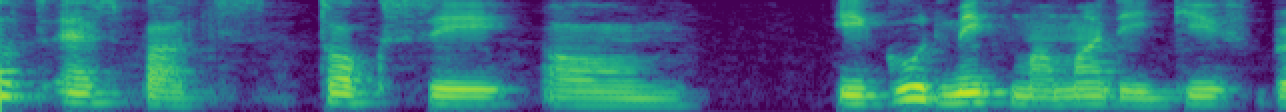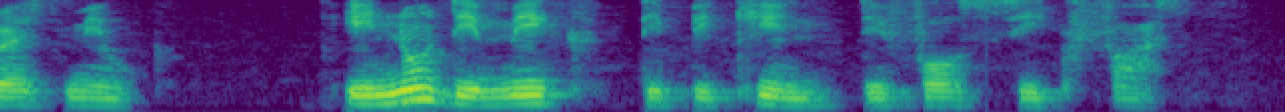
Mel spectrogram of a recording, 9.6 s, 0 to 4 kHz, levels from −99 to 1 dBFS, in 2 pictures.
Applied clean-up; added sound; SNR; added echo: none; none; none; none.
